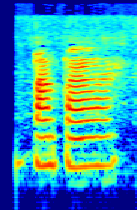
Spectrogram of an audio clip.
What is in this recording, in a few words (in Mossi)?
"tãntãa", moore; alone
